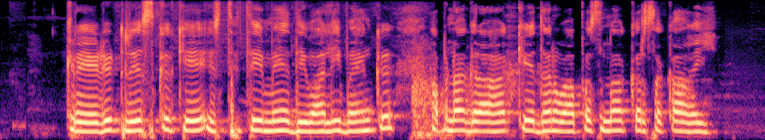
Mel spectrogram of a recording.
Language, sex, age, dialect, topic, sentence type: Magahi, male, 46-50, Central/Standard, agriculture, statement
